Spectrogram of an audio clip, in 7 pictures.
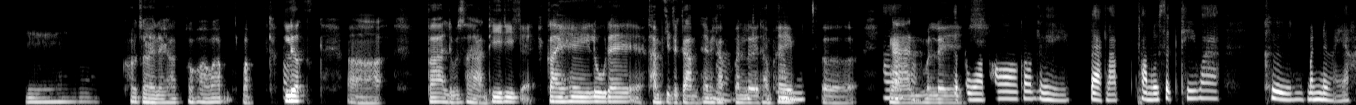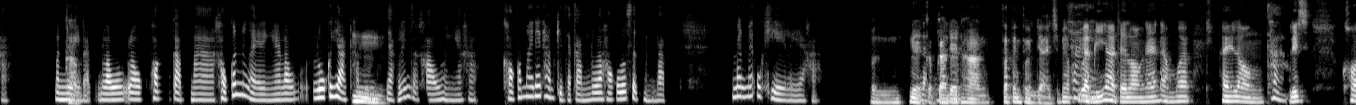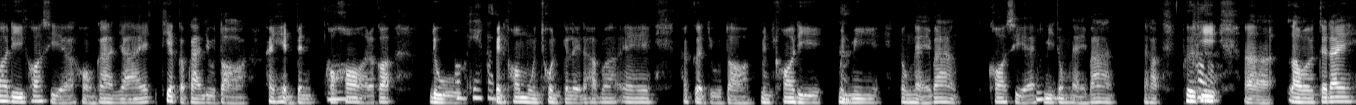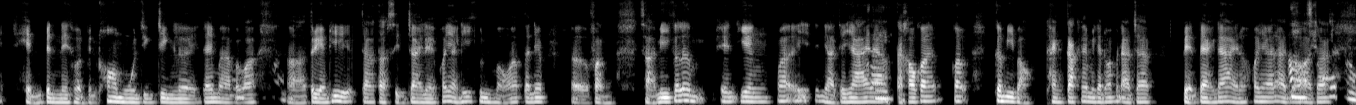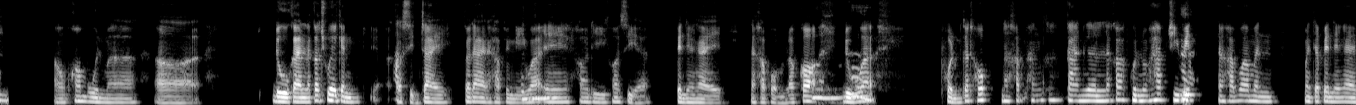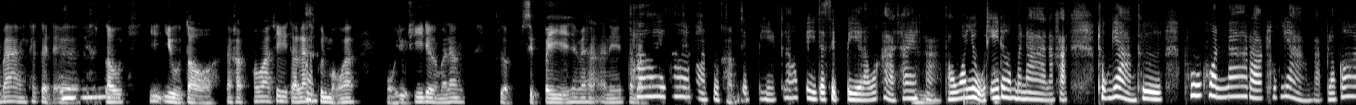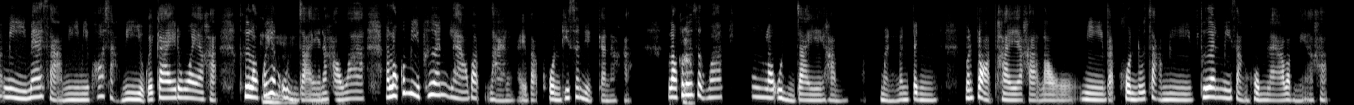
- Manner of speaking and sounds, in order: tsk; sniff; tapping; unintelligible speech
- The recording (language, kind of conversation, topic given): Thai, advice, ฉันควรย้ายเมืองหรืออยู่ต่อดี?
